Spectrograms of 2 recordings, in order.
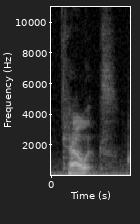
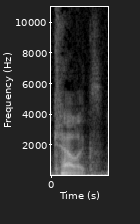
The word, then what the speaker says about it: Calix: Calix. – Calix? Calix. Yeah. Calix? – Calix.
